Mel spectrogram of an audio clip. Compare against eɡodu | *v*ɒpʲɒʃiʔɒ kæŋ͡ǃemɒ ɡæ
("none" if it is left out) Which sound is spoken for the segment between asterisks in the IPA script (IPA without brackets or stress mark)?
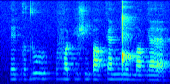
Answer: v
